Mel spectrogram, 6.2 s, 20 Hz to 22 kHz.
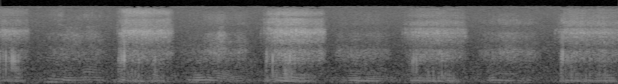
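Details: Sleepy baby snoring: rapid rhythmic breathing, about 40 breaths a minute, alternating hissy airy out-breaths with buzzing snored in-breaths.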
